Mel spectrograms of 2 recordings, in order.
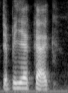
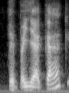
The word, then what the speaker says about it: Tepeyácac: había para ellos el tepeyácac de éste no sabían cómo pronunciarlo tepeyácac esta es la palabra en náhuatl en el lenguaje de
